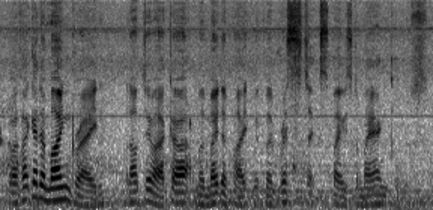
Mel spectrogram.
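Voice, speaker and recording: With lively intonation and a fairly quick pace, a man talks amid noticeable background noise and audible room echo. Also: medium pitch for a man. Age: 60s. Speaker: flight sim streamer. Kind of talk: casual chat. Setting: live stream.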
